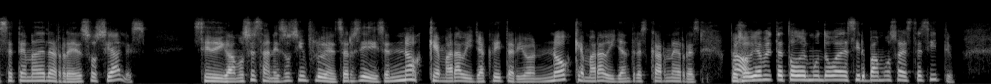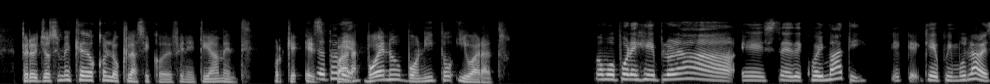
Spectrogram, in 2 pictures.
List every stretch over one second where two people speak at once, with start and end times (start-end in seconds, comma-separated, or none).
none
